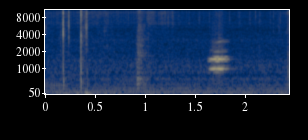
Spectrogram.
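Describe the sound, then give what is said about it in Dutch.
A few small, sharp clicks, like a phone's side button being pressed, then a short soft electronic tone as the smartphone locks. Quiet, with no talking. “Ik, ont- ik vergrendel mijn telefoon”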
